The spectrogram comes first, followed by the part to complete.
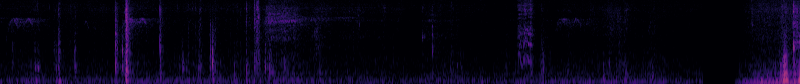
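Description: Handling noise from a drone remote's plastic housing as its two halves are fitted together: scattered light clicks and knocks, the sharpest about a second in. The sound drops out briefly near the end.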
